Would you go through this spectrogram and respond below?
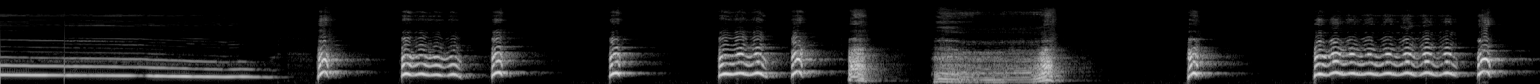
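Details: Dog barking loudly: a falling howl tail opens, then sharp separate barks every second or so, one rough growly burst, and a closing run of wavering yelps ending in a bark.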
